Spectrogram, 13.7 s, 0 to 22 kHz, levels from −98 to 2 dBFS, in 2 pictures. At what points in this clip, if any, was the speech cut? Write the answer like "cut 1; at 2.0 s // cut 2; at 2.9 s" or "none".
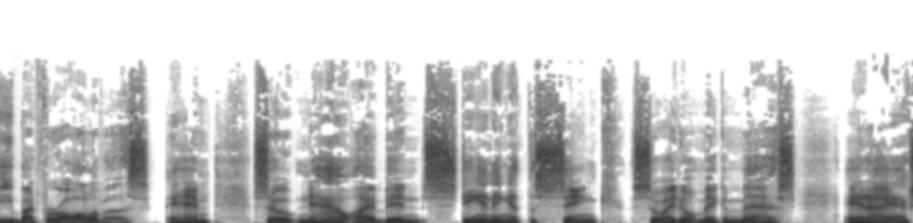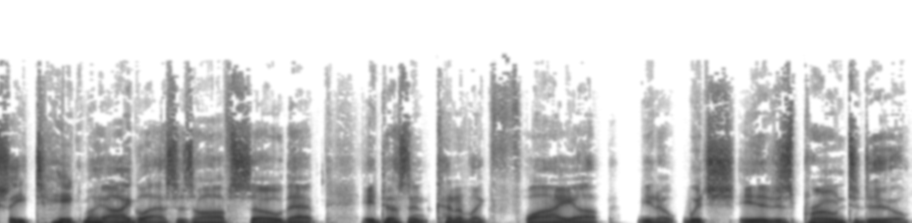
cut 1; at 1.2 s // cut 2; at 11.9 s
